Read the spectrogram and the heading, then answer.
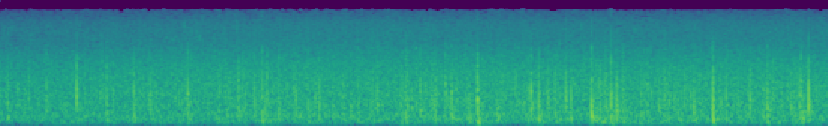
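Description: Steady rain falls in a dense, hissing wash, with scattered sharper drops tapping and pattering on a hard surface throughout. No voices or other sounds.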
